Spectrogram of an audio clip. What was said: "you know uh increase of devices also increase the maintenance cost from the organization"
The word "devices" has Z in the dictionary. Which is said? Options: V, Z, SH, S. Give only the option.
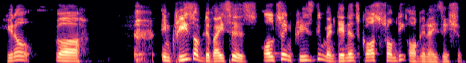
Z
